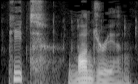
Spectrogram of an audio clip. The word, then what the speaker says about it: Piet Mondrian: about an artist and his name is pete mondrian and yes that is the way his first name is spelled p-i-e-t and he was an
